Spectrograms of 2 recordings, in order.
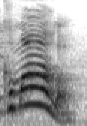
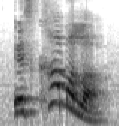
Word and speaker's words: Kamala: I pronounced her name Kamala. It's Kamala.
